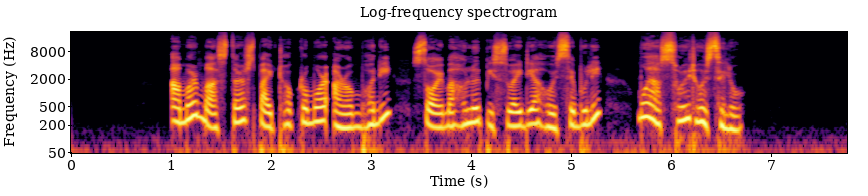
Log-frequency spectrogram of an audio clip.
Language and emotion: Assamese, fearful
